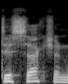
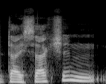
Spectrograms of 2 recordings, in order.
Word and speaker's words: dissection: part we're using here the word part we're using here is dis and we don't normally pronounce that as dice so it makes sense that this section would be the correct pronunciation however as we've discussed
